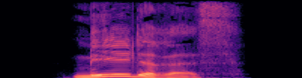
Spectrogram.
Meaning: strong/mixed nominative/accusative neuter singular comparative degree of mild
- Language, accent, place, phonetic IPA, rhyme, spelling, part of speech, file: German, Germany, Berlin, [ˈmɪldəʁəs], -ɪldəʁəs, milderes, adjective, De-milderes.ogg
